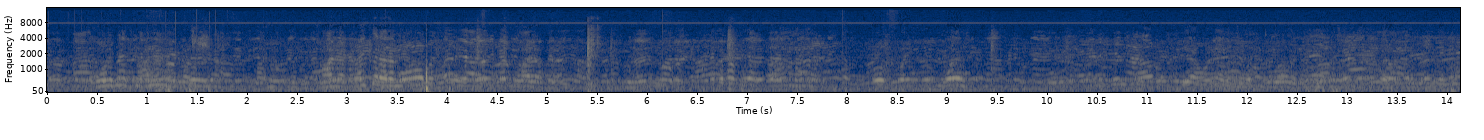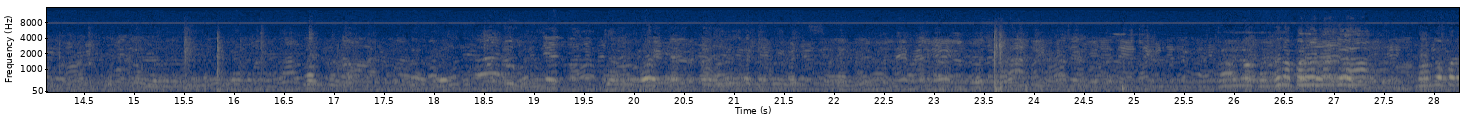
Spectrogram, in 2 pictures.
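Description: Many men talk over one another in a crowd close by.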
